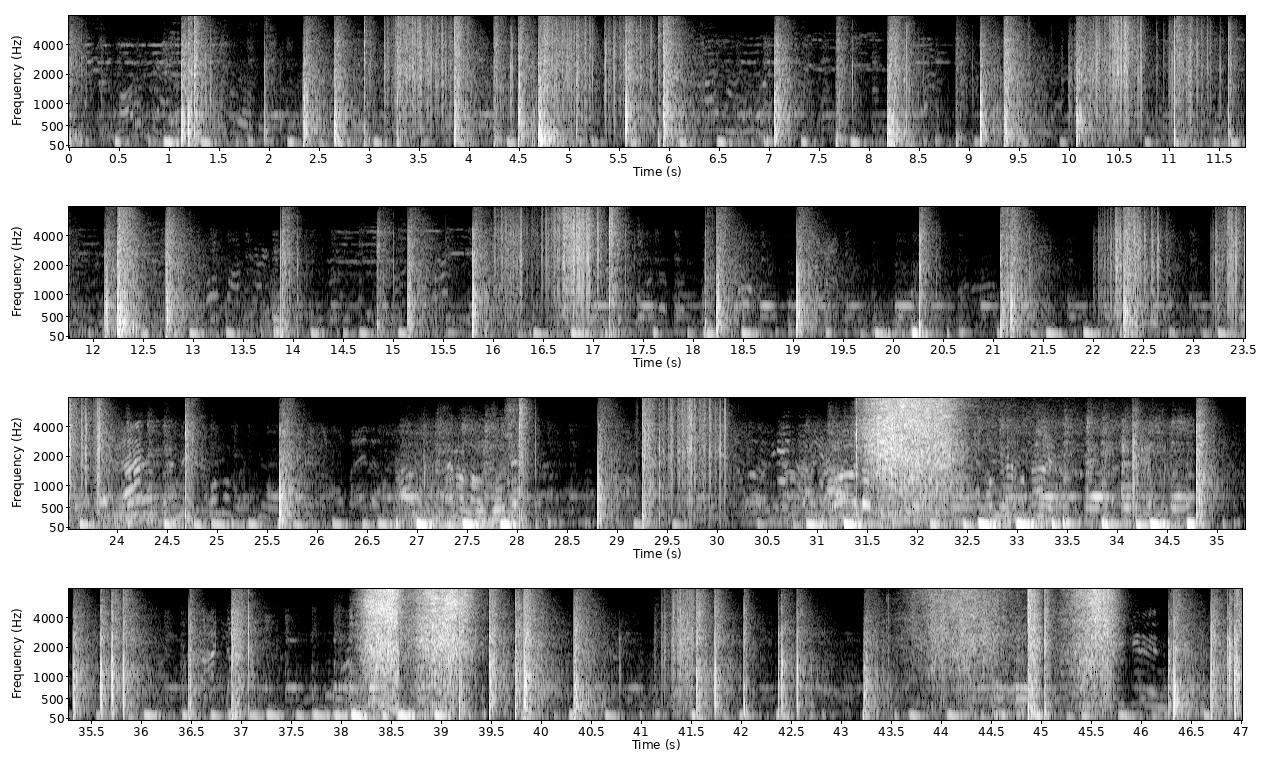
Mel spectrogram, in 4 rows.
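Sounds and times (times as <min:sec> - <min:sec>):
fireworks bangs and pops: 0:00.0 - 0:19.5, 0:20.2 - 0:25.0, 0:25.6 - 0:26.2, 0:27.0 - 0:30.2, 0:31.2 - 0:47.0
music with steady beat: 0:00.0 - 0:47.0
fireworks bangs: 0:02.4 - 0:06.2, 0:31.4 - 0:37.2, 0:38.1 - 0:47.0
fireworks hiss: 0:31.4 - 0:33.1, 0:38.1 - 0:39.7, 0:43.5 - 0:45.9.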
